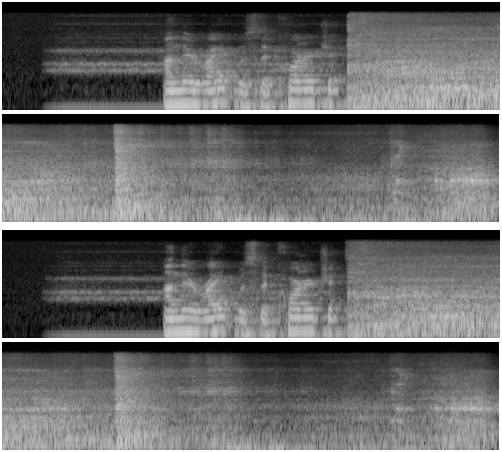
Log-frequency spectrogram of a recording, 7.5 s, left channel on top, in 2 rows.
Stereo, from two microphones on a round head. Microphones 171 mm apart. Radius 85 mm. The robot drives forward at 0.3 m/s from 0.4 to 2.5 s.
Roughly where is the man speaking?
Right.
